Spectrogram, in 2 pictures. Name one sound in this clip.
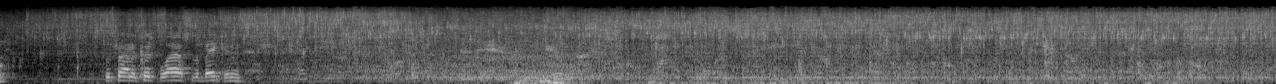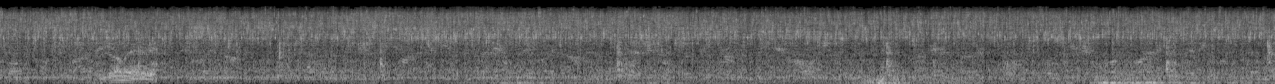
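Meat sizzles and crackles in a frying pan.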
